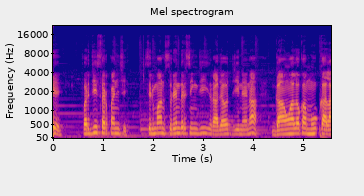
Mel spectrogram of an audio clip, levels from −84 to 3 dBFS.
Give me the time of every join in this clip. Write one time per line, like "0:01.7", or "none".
none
